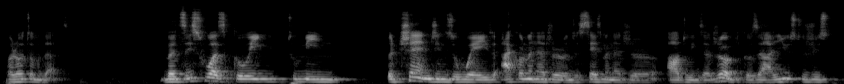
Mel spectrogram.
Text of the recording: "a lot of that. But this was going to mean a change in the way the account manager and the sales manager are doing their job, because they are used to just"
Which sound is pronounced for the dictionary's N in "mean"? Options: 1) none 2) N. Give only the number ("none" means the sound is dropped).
2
